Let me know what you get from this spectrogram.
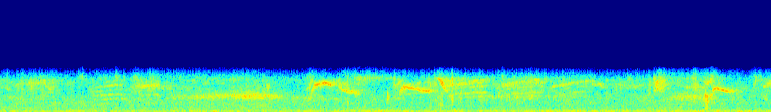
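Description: Wild songbirds singing and chirping in the surrounding trees: a mix of short chirps and slurred whistled notes, with a few clearer whistles a couple of seconds in, over a faint low background rumble.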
